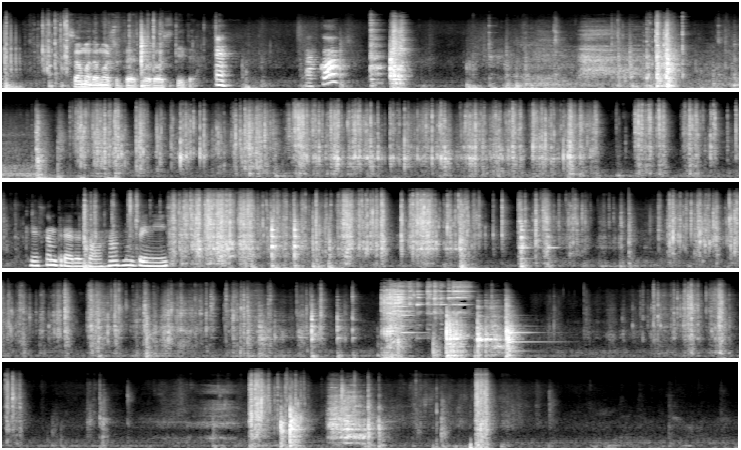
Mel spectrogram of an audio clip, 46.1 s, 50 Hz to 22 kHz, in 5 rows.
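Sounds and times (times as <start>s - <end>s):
baking paper crinkling: 0.3s - 2.7s, 9.8s - 31.9s, 35.0s - 37.3s, 40.0s - 43.3s
pie server scraping through pie: 40.9s - 41.6s.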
